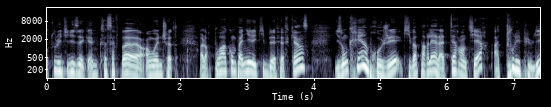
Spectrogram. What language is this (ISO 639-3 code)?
fra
